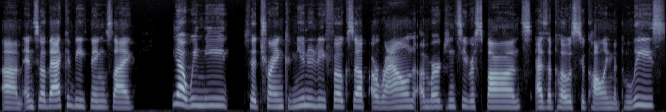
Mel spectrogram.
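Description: In a normal speaking voice with an American accent and ordinary pitch variation, a woman is recorded very cleanly against a silent background, the sound dry and close with no echo. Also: medium pitch for a woman, moderate pace. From US Midwest (Gary, Indiana). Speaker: law professor. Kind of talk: panel discussion.

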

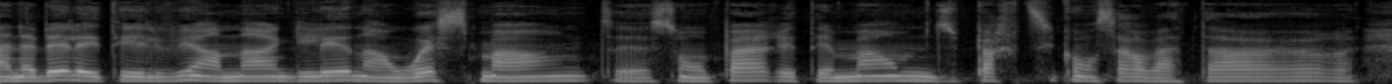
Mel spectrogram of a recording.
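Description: A woman with a fairly low pitch speaks in a Quebec accent. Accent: Québécois French. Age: 30s. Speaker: actress and podcast narrator. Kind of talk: scripted narration. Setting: studio.

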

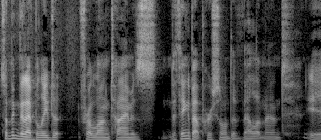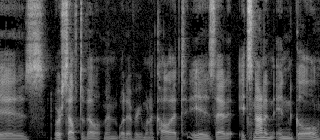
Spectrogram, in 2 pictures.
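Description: Recorded very cleanly with a silent background, a man talks at a moderate pace and fairly low pitch with ordinary pitch variation. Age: 20s. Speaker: podcast guest, host's brother. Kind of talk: casual chat. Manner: halting, many fillers and repeats.

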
